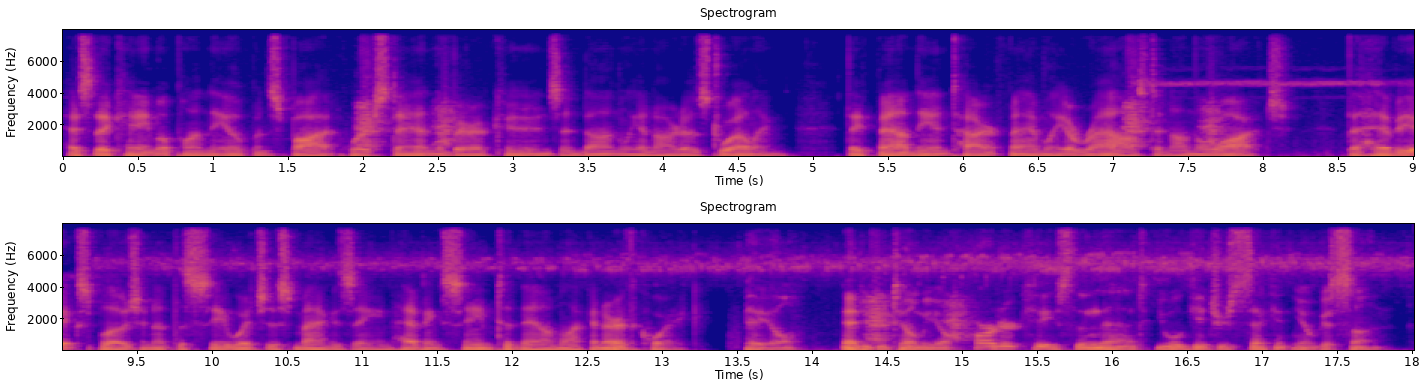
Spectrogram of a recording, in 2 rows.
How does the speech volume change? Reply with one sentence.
The loudness of the speech stays about the same.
